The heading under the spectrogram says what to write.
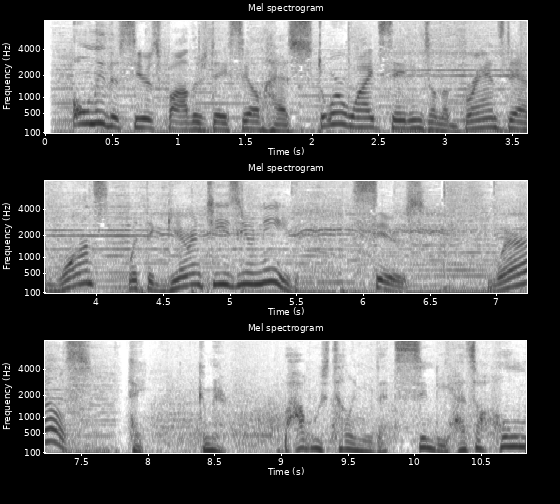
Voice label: commercial, men

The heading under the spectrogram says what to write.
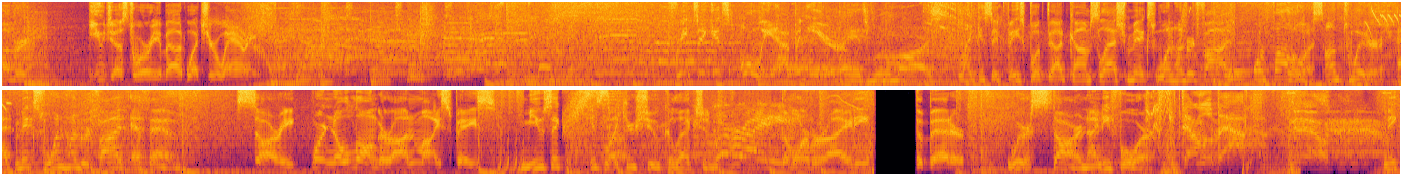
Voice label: radio top 40, radio imaging

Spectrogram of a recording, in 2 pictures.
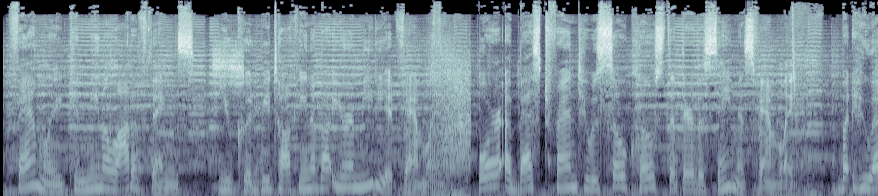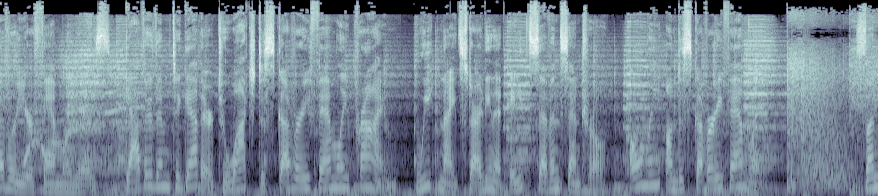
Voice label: promo, women

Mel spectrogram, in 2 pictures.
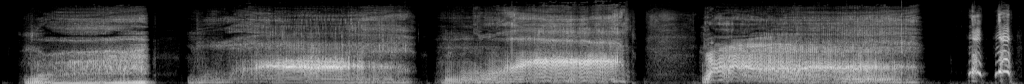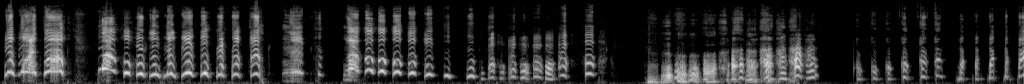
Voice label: animation men creature

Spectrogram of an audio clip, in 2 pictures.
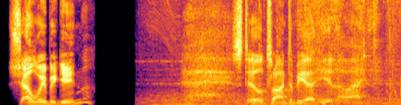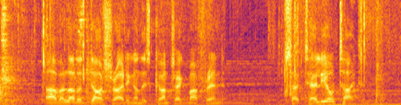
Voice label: animation male interactive

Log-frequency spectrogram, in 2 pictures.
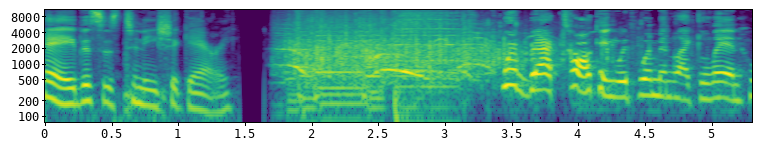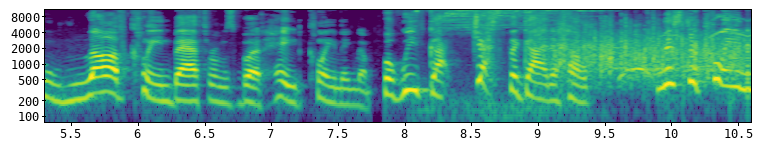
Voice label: commercial female; commercial women

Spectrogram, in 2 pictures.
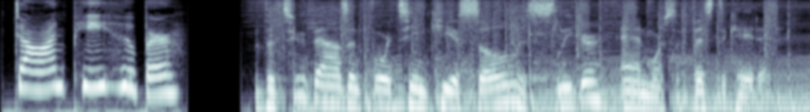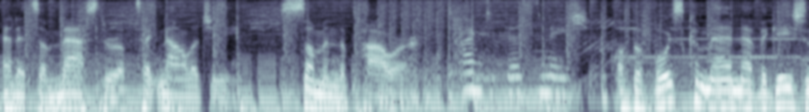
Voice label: promo men

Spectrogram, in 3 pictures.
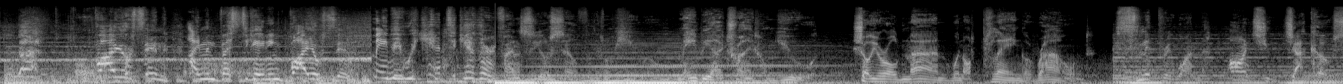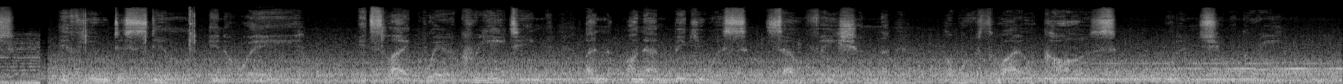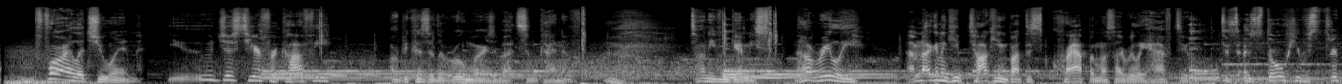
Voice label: animation men, voices men

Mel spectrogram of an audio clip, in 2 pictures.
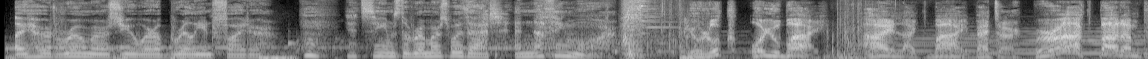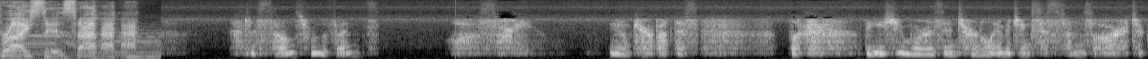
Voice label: animation men, voices men

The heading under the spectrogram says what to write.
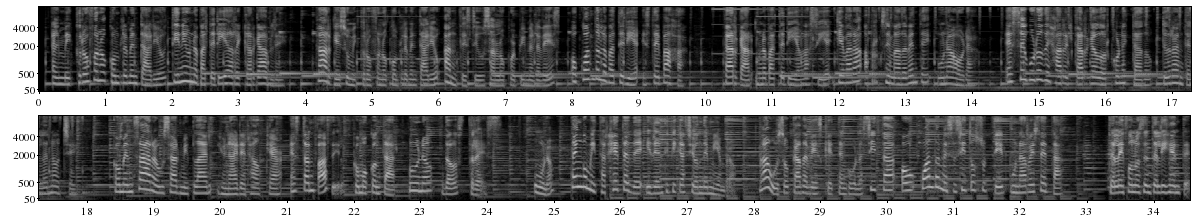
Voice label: languages women spanish narration

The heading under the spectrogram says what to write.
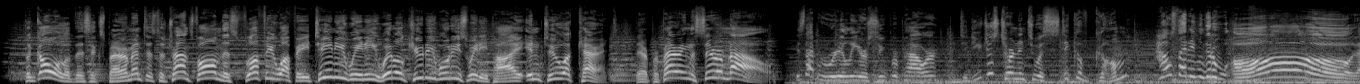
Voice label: animation men

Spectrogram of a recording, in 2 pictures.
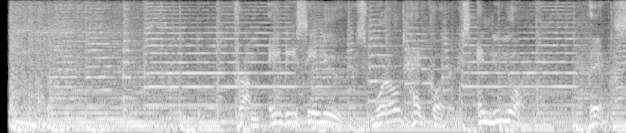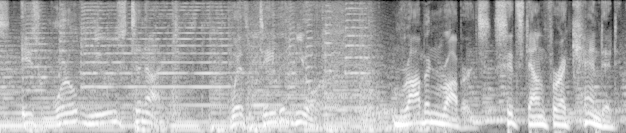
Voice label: promo men

